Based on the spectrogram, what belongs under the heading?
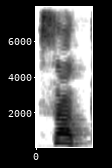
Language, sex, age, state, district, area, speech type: Nepali, female, 60+, West Bengal, Kalimpong, rural, read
